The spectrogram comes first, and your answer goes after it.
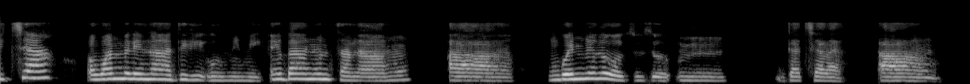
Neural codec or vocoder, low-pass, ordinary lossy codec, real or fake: codec, 16 kHz, 2 kbps, FreqCodec, smaller model; 7.2 kHz; none; fake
